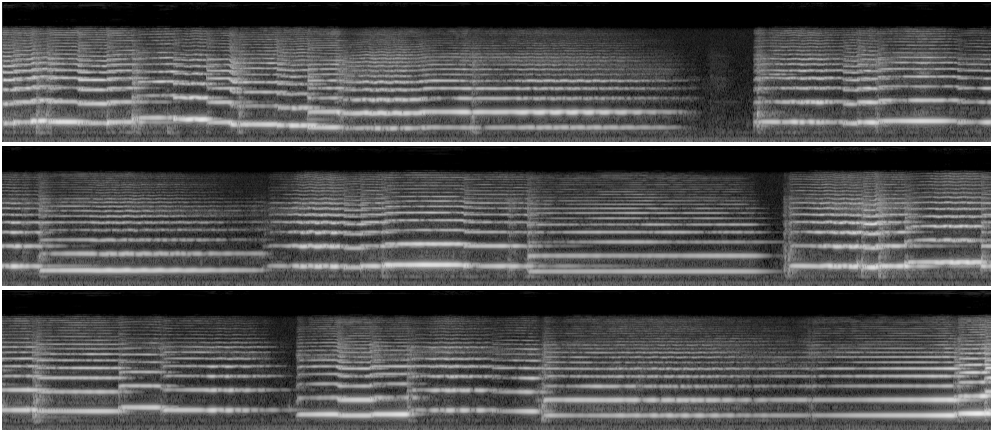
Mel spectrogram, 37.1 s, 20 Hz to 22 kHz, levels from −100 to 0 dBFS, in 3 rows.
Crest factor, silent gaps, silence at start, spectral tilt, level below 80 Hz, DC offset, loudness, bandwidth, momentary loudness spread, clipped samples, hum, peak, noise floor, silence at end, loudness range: 20 dB; none; 0 s; 1 dB/octave; -62 dBFS; under 0.1%; -20 LUFS; 10.5 kHz; 15 LU; under 0.1%; none; -2 dBFS; -57 dBFS; 0 s; 8 LU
